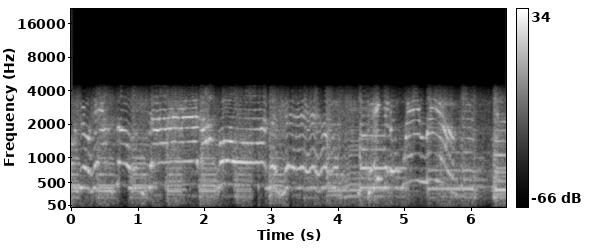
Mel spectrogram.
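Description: A woman singing over acoustic guitar, with long held notes that waver and slide between pitches.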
